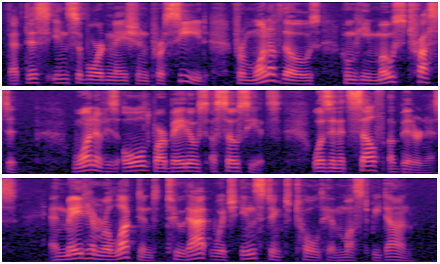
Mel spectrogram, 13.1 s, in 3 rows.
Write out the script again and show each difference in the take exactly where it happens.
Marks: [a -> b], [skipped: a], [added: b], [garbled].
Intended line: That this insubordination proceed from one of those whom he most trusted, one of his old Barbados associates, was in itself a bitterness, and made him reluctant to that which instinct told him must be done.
That this insubordination proceed from one of those whom he most trusted, one of his old Barbados associates, was in itself a bitterness, and made him reluctant to that which instinct told him must be done.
